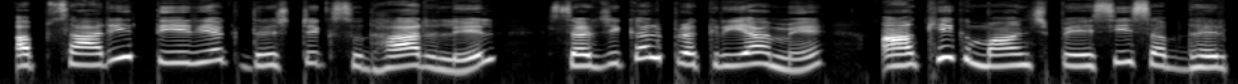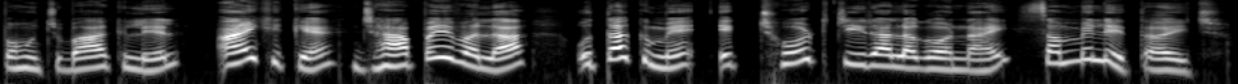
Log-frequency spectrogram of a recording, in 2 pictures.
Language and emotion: Maithili, neutral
